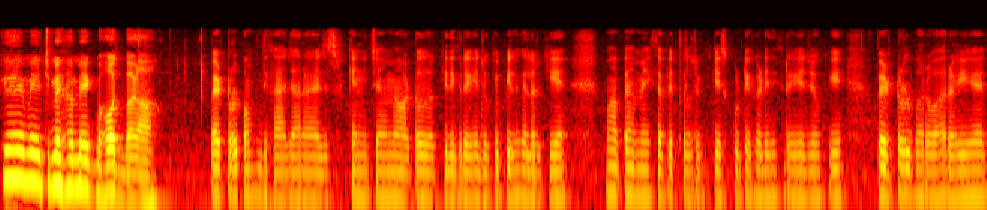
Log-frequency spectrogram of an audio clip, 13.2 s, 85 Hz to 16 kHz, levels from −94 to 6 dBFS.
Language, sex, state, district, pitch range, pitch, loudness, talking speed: Marathi, male, Maharashtra, Sindhudurg, 110-120 Hz, 115 Hz, -25 LUFS, 190 wpm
